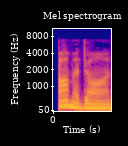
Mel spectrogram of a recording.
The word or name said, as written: amadan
